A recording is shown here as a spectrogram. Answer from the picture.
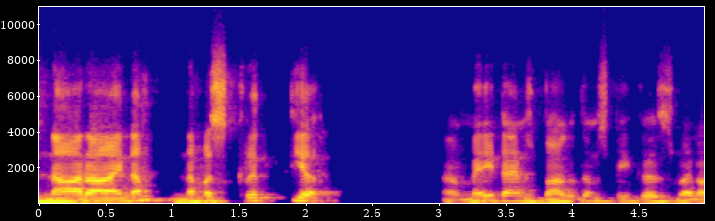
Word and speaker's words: Narayanam Namaskritya: So please note it is Narayanam Namaskritya. Many times Bhagavatam speakers, while offering this praise, they say Namaskrityam, to rhyme with Naram Chaiva Narottamam, Namaskrityam Narottamam.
